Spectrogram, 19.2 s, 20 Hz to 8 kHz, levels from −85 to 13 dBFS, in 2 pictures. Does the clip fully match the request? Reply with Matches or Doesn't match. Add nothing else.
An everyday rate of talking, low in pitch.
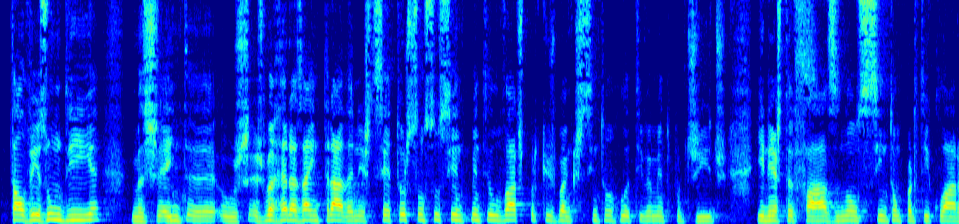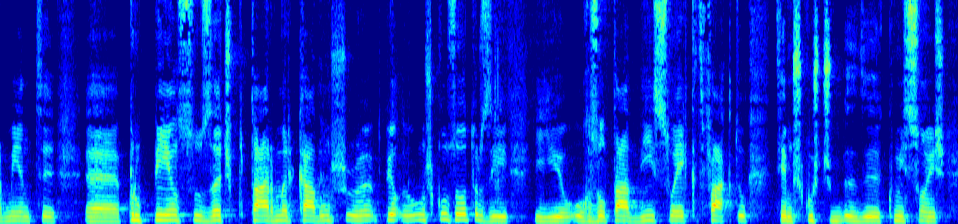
Doesn't match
